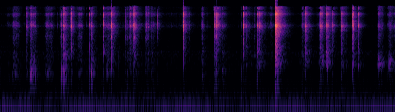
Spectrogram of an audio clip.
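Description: Knife point cutting around a thin aluminium soda can, the can wall crackling and clicking irregularly, several sharp ticks a second, with one louder snap about three and a half seconds in.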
